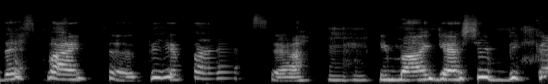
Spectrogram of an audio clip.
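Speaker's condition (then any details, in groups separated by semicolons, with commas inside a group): Mild dysarthria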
